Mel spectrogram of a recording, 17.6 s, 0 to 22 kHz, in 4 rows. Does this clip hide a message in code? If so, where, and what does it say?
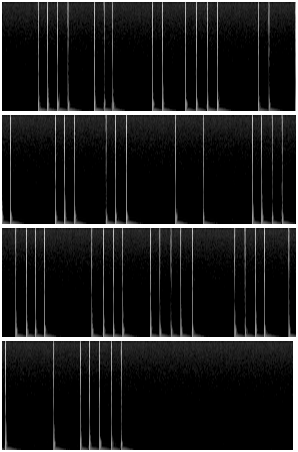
Yes: tap code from 0.5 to 15.0 s, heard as knocks on a wall, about 7 knocks a second. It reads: SIGNATURE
